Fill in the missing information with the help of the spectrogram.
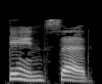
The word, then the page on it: gainsaid: British English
